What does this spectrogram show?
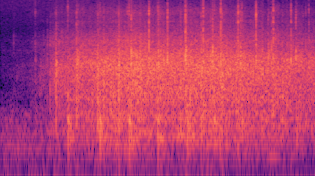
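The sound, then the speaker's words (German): A large audience in the Sverdlov Hall of the Moscow Kremlin applauds stormily as Nikolai Tikhonov presents Bertolt Brecht with the diploma and gold medal of the International Stalin Peace Prize; dense, sustained clapping swells in after a brief moment and stays loud and steady, a thick wash of many hands with no voices. “Unter stürmischem Beifall überreicht Nikolai Tichonow Bertolt Brecht das Diplom und die goldene Medaille des Internationalen Stalin-Friedenspreises.”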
